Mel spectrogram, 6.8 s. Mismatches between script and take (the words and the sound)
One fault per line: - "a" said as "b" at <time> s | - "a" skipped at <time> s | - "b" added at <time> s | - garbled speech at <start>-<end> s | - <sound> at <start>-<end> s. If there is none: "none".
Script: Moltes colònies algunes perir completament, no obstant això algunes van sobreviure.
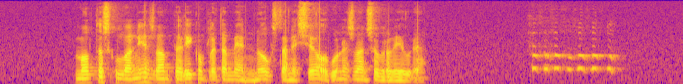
- "algunes" said as "van" at 1.6 s
- laugh at 5.3-6.3 s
